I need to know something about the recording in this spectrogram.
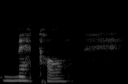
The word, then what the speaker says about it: Michael: one fella told us his name was Meckel, and we discovered that that was the Scottish pronunciation of Michael.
